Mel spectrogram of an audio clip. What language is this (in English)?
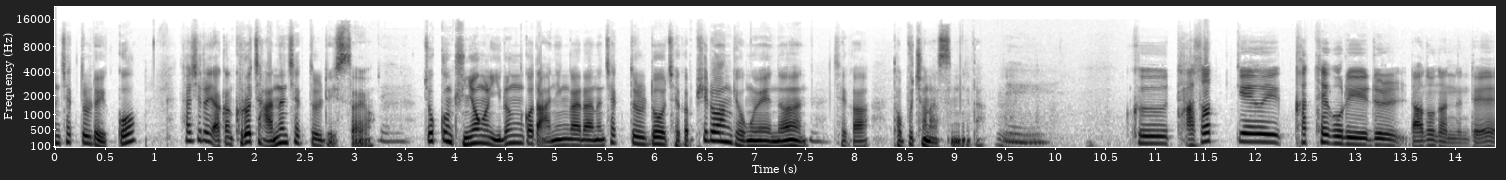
Korean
